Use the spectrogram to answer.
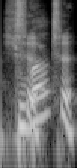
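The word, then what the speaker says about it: Chuba: Ist es so ein Sch oder so ein Sch? Es ist ja CH. – Ja, Schuba. Schuba. Schuba. – Wie Tschüss. – Tschüss. Nina Schuba.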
